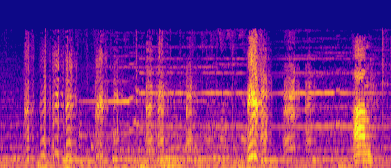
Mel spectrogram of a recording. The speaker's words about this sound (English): Calm down. It's just a duck.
